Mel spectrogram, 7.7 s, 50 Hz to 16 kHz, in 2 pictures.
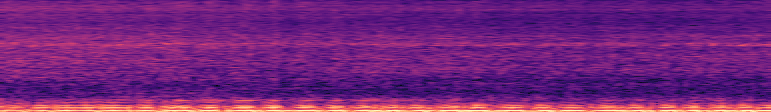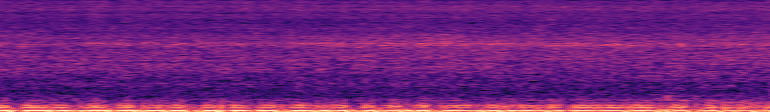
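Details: Suzuki Bandit 1200S with SACS cooling and a new battery, warming up before a road ride: a deep, steady four-cylinder burble with even firing and no knocks or misses, a normal healthy warm-up idle.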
